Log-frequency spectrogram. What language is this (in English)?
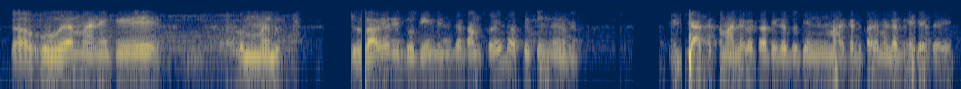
Maithili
